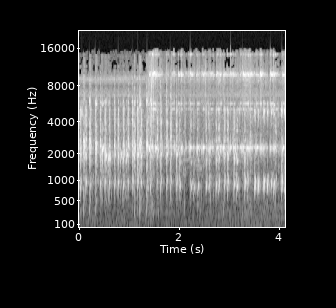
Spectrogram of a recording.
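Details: Harsh, croaking call series of a white-breasted waterhen facing a mirror trap as another waterhen comes to chase it off; rapid repeated notes with a thin, steady ringing tone beneath from about one and a half seconds onward.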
